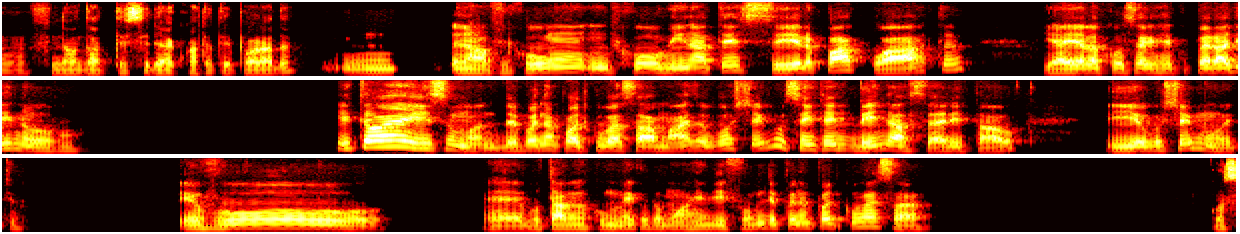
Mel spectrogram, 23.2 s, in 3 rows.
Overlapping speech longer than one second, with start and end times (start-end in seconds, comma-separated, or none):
none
